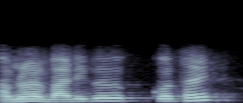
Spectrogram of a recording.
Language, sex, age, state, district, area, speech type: Bengali, male, 18-30, West Bengal, Howrah, urban, conversation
